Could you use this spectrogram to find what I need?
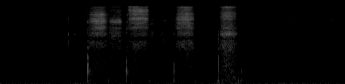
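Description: A hand air blower puffs short bursts of air.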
